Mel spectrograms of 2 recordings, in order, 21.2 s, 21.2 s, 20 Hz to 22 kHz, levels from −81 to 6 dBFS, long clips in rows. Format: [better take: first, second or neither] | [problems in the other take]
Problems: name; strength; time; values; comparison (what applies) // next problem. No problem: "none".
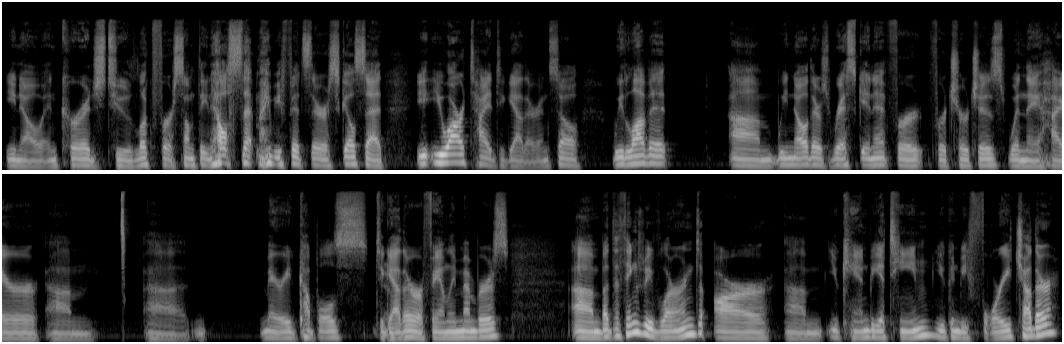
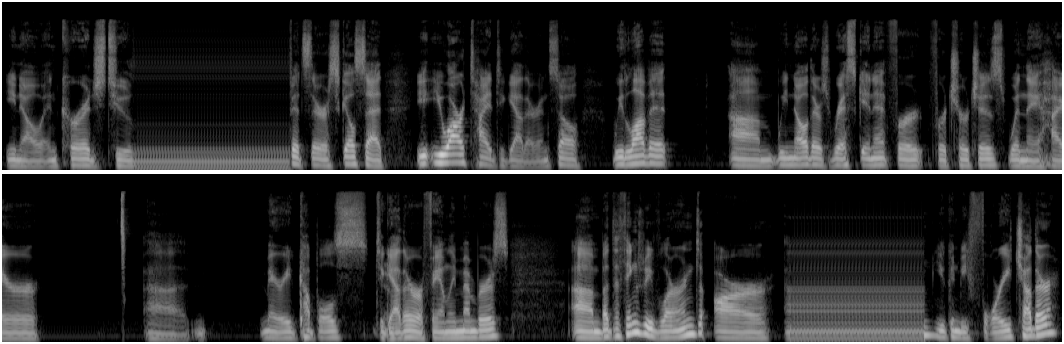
first | audio freezing; at 1.5 s for 1.5 s, at 11 s for 0.5 s and at 18 s for 1.5 s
